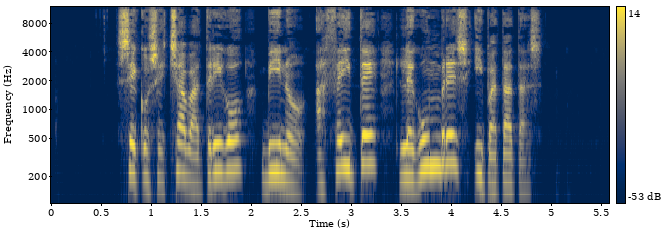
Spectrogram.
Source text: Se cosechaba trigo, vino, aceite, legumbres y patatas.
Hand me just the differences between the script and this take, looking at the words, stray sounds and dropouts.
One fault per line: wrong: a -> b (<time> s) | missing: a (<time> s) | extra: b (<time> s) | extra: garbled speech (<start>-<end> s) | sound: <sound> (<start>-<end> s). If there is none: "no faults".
no faults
